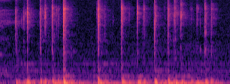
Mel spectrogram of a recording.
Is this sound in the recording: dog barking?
no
